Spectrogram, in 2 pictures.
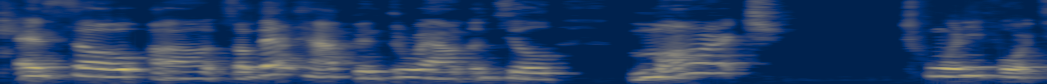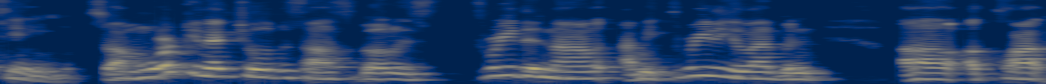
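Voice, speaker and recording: A woman at a medium pitch talks at a moderate pace, her pitch swinging very widely. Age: 60s. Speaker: church member sharing testimony. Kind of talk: testimony.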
